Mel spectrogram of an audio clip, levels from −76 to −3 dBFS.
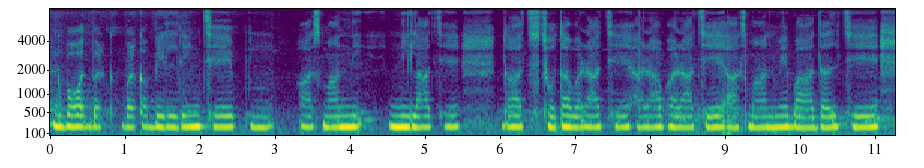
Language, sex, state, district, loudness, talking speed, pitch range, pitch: Maithili, female, Bihar, Samastipur, -14 LUFS, 95 wpm, 210-220 Hz, 215 Hz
